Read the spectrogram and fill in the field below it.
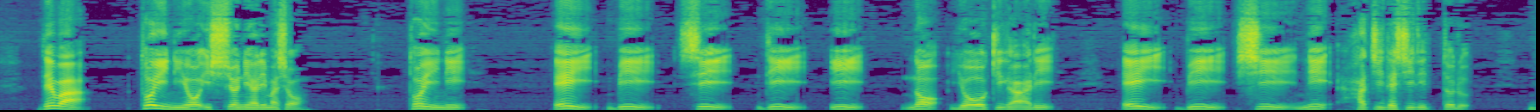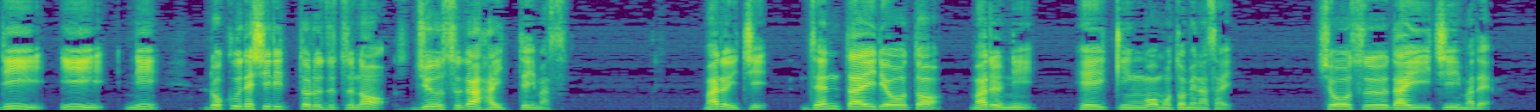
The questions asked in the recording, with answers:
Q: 丸1、全体量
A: 全体量が36デシリットルです。

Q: 丸2、平均を求めなさい。小数第1位まで。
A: 5つの容器の平均は 7.2 デシリットルになりましたね。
